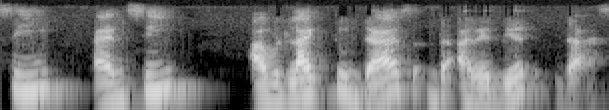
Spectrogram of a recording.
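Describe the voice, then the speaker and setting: A man's voice: on the high side, expressive, unhurried. A man with an Assamese accent teaching an English grammar lesson, spelling out words and answering his own questions. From Assam, India. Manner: asks questions and answers them himself, praises with "very good". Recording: dull lo-fi recording.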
